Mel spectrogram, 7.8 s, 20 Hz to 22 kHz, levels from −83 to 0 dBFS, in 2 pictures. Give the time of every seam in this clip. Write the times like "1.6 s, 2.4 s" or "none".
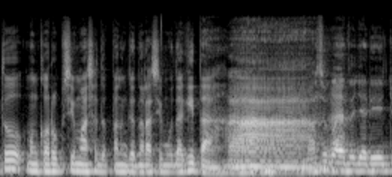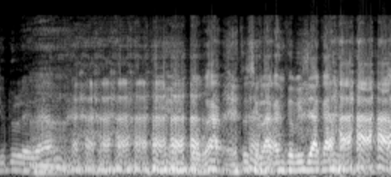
none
